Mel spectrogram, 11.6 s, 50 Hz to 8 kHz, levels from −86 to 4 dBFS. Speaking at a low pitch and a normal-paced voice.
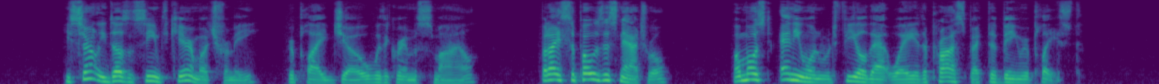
Yes: low, 120 Hz; average, 165 wpm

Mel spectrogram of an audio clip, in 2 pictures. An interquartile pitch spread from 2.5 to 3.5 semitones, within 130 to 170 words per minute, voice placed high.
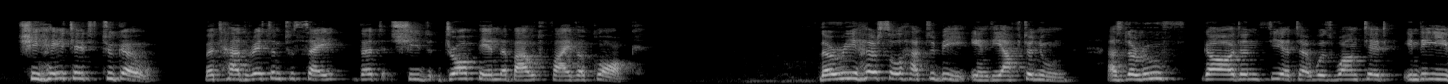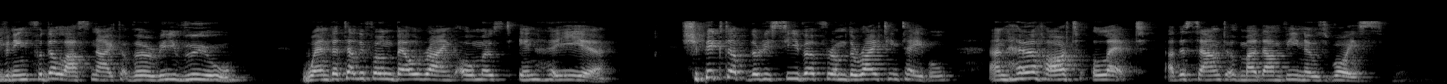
Yes: average, 3.0 semitones; average, 145 wpm; high, 225 Hz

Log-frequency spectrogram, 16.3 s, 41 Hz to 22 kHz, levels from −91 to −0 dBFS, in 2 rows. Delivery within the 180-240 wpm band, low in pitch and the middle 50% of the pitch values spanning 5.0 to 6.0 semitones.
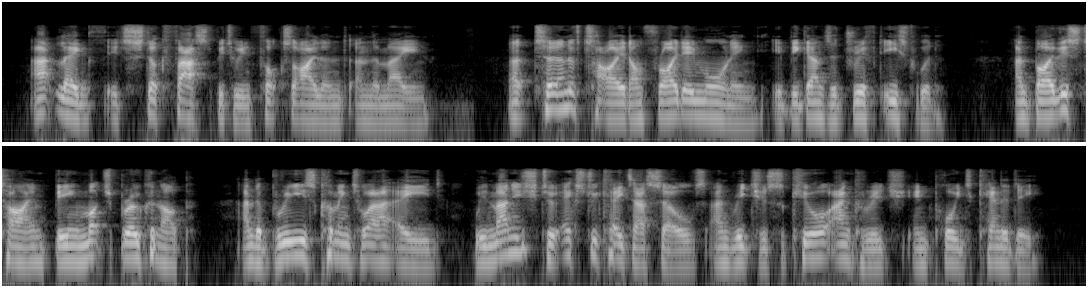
No: average, 190 wpm; low, 120 Hz; average, 4.0 semitones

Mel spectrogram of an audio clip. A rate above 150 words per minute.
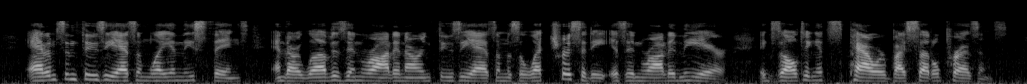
Yes: average, 165 wpm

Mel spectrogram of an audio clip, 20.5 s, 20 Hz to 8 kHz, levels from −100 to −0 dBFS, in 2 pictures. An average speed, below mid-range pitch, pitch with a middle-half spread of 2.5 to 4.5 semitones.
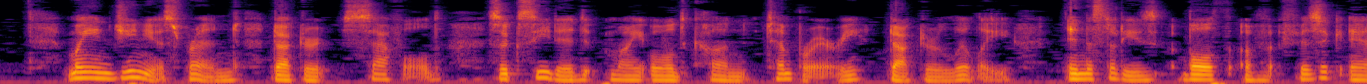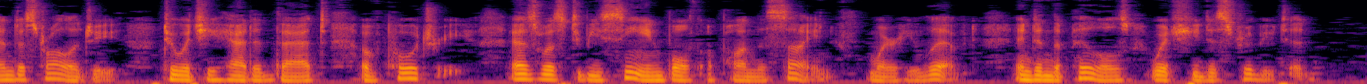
No: slow, 130 wpm; low, 115 Hz; average, 3.8 semitones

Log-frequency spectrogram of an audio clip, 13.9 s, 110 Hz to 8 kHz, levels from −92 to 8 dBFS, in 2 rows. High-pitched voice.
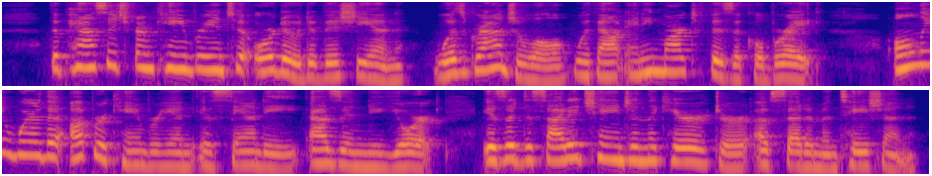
Yes: high, 200 Hz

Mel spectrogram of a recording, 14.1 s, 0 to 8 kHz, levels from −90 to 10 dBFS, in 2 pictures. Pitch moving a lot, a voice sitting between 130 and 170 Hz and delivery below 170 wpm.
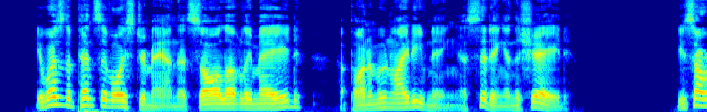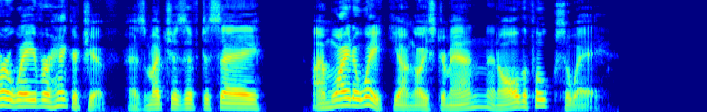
No: wide, 6.0 semitones; low, 135 Hz; average, 180 wpm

